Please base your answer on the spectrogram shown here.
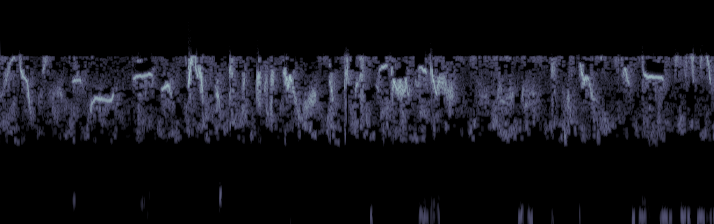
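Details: Loud song from a well-groomed caged white-eye, delivered strongly while the cage is held up: an unbroken stream of thin, high chirps, trills and quick slurred twitters packed closely together, with a few faint low knocks.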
